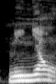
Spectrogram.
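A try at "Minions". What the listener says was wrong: No, Minones. Minones, I believe. Minone. That's what it is. Not nays. They don't pronounce the S.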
